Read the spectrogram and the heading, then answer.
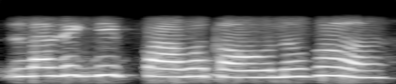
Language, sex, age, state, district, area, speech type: Manipuri, female, 18-30, Manipur, Senapati, urban, conversation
